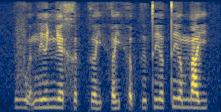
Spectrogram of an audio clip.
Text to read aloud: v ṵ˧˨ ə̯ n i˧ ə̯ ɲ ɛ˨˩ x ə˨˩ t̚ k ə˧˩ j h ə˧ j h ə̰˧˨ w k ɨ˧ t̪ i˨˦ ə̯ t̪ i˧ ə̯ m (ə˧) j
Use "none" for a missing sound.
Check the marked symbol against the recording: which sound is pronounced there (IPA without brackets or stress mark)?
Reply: a˧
